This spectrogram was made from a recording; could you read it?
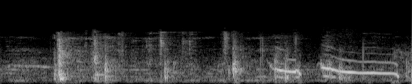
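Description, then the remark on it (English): Sam Park's dog whimpers, giving a couple of high, drawn-out whines that slide downward in pitch, after a few soft thumps and shuffling noises. “Let's take Sam Park's dog back to him, California.”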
